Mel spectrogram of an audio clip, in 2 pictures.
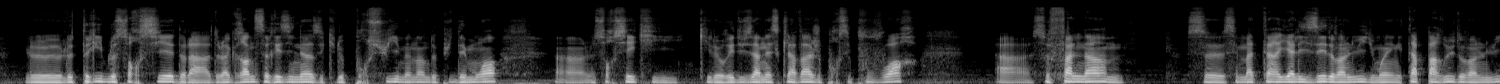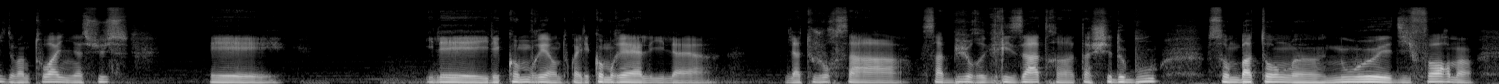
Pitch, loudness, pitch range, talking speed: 110 Hz, -21 LUFS, 95-115 Hz, 160 wpm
